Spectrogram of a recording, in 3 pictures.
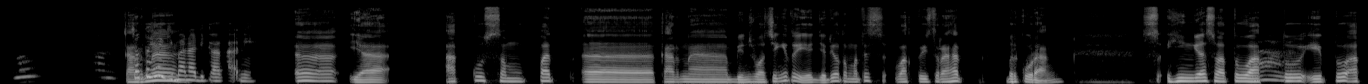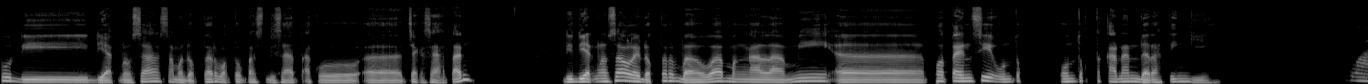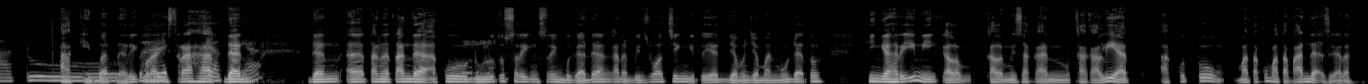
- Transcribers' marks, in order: other background noise; in English: "binge watching"; tapping; in English: "binge watching"
- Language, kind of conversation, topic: Indonesian, podcast, Apa pendapatmu tentang fenomena menonton maraton belakangan ini?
